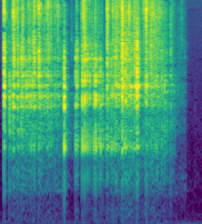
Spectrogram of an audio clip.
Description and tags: Rhythmic fragment from recording mancala pieces.
mancala, game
